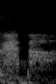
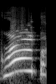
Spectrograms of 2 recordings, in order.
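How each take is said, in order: First: It is said softly and faintly. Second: It is said loudly, like a shout.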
